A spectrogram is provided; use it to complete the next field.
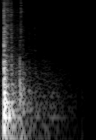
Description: impact_small.wav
